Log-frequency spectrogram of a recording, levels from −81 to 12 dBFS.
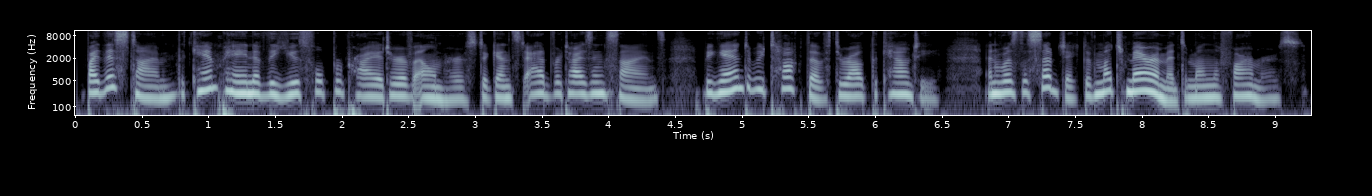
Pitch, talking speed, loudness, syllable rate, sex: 210 Hz, 205 wpm, -18 LUFS, 5.9 syllables/s, female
